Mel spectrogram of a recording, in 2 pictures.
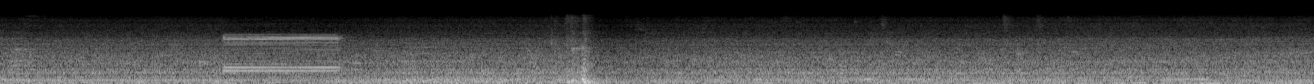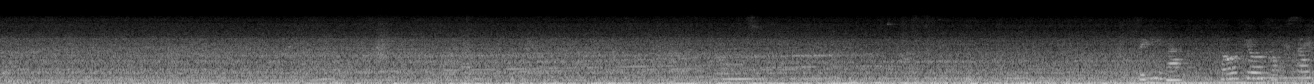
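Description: Inside a Yurikamome rubber-tyred automated guideway train pulling away from a station: a steady electrical hum, a short electronic chime about two seconds in, and a single knock near six seconds. Then the motor whine rises in pitch and grows louder as the train accelerates.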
